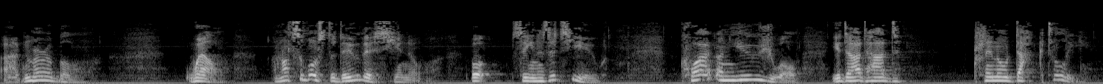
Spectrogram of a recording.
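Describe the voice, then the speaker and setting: Morbid, pedantic mortuary oddball for radio comedy: high, swooping delivery, creepy formality. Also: male voice, very animated, slow pace, breathy edge, highs cut off, exaggerated voice. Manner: pedantic, earnest, oddly formal way of talking. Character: creepy, morbid male pathologist who befriends corpses. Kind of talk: radio comedy drama acting.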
